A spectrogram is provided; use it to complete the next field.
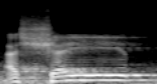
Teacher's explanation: Huruf ta tebal. Waktu kita masuk huruf ta, pangkal lidah naik. Asyaitan. Bukan asyaitan.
